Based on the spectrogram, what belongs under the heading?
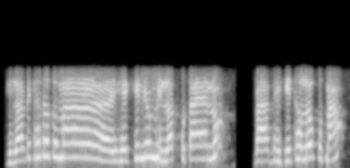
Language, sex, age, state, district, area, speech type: Assamese, female, 45-60, Assam, Sivasagar, rural, conversation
